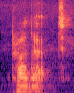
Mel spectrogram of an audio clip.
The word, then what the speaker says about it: product: When it is pronounced as a noun, the stress is at the first syllable, product.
